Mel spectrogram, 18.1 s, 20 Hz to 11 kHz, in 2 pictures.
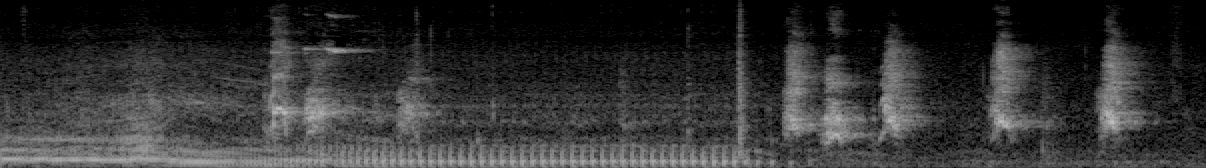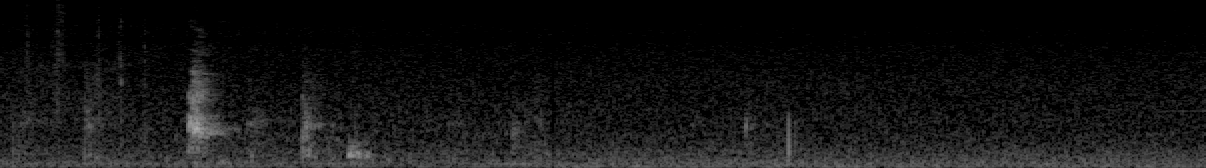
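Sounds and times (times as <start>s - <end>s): scooter engine idling: 0.0s - 6.5s
dog barking: 2.0s - 3.4s, 5.8s - 8.7s, 10.4s - 11.0s.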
